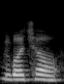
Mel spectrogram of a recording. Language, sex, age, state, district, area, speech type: Odia, female, 18-30, Odisha, Subarnapur, urban, read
